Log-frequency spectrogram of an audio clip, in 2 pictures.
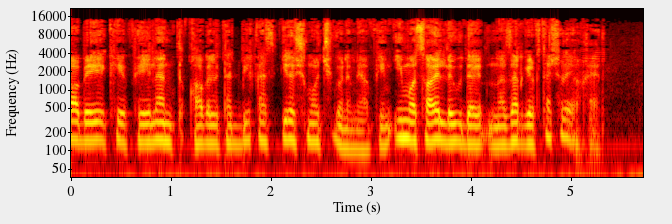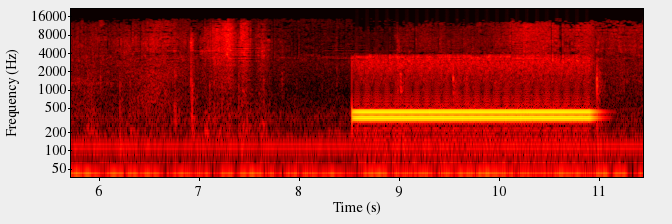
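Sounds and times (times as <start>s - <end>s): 
speech: 0.0s - 5.4s
quiet telephone line noise with a low hum: 8.5s - 11.1s
telephone dial tone after call disconnects: 8.5s - 11.1s.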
